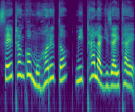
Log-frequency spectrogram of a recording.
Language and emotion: Odia, neutral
